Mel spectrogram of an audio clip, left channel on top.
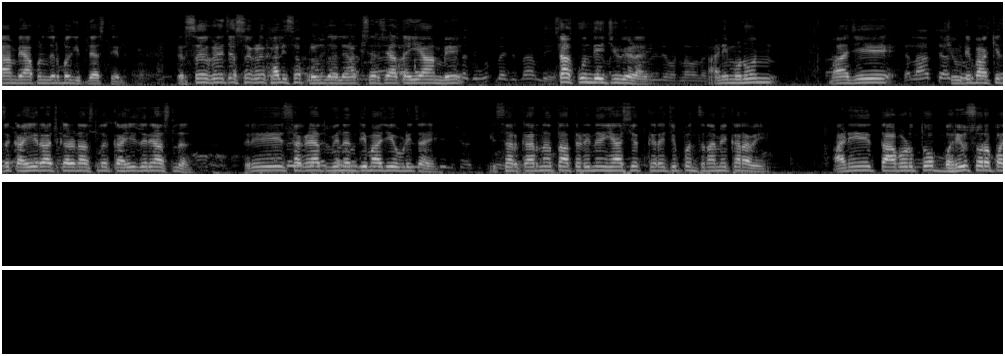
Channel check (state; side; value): silent; right; 56 dB below the other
